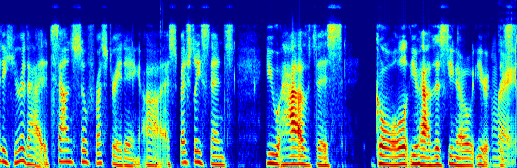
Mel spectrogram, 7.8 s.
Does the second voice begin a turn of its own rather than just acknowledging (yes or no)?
no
